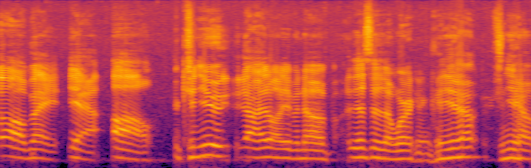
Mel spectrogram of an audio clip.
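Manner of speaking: put-on acting drunk. Out in the rain, a character asks a stranger for help, pretending to be drunk. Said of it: "pretend to be drunk as hell".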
